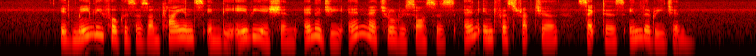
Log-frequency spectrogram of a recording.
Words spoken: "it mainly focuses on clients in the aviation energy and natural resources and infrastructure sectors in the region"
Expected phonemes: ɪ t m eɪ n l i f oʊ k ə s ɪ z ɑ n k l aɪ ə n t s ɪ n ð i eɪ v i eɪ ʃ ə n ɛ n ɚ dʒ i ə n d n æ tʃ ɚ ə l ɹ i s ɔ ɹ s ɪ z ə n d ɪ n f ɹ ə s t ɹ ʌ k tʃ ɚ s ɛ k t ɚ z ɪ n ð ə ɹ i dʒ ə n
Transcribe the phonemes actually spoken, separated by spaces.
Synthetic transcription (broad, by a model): ɪ t m eɪ n l i f oʊ k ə s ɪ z ɑ n k l aɪ ə n t s ɪ n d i eɪ v i eɪ ʃ ə n ɛ n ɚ dʒ i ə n n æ tʃ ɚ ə l ɹ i s ɔ s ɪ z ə n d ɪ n f ɹ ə s t ɹ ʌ k tʃ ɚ s ɛ k t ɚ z ɪ n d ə ɹ i dʒ ə n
